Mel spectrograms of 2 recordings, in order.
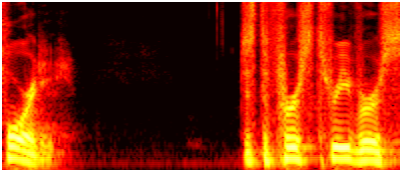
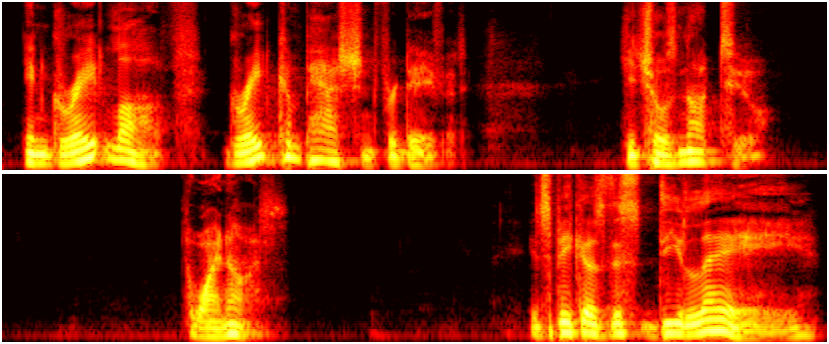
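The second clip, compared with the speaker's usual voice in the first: tender; 6 semitones lower, 3 dB quieter than usual. Real, not acted. Tender point about God's love.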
